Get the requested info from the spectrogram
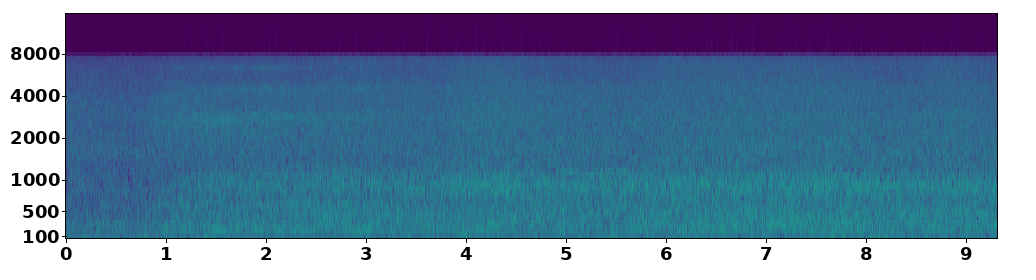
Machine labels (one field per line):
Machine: fan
